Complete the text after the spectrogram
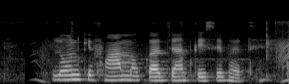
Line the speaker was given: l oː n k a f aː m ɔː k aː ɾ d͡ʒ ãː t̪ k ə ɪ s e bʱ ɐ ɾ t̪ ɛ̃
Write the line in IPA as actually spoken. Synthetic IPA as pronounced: l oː n k e f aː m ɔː k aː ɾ d͡ʒ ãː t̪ k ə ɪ s e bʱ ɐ ɾ t̪ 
